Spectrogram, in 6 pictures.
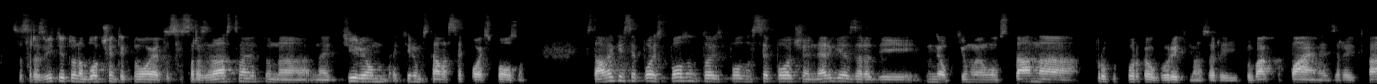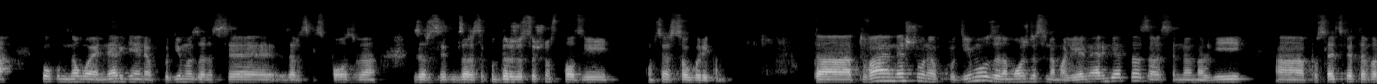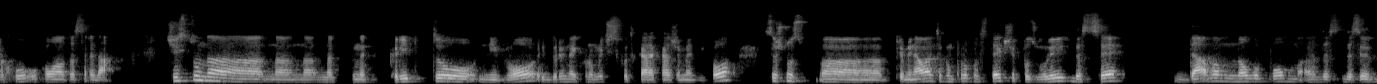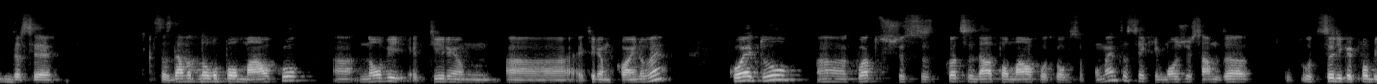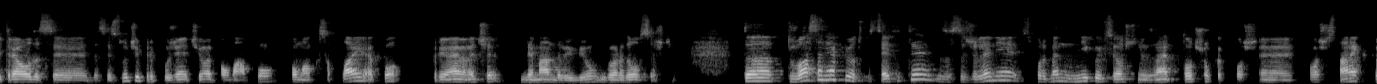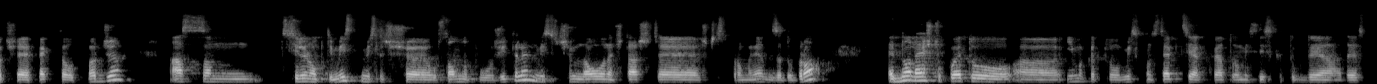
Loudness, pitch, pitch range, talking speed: -26 LUFS, 120 Hz, 115-140 Hz, 165 wpm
